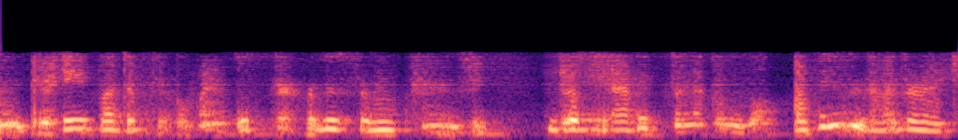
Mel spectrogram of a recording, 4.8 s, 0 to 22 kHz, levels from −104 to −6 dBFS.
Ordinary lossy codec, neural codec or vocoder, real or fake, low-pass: AAC, 32 kbps; codec, 44.1 kHz, 0.9 kbps, DAC; fake; 5.4 kHz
